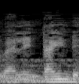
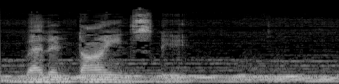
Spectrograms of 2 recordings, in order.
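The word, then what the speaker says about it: Valentine's Day: नाम पर गौर करें इसे जो आम कहा जाता है यह वैलेंटाइन डे है लेकिन हकीकत में जो इसका प्रोनाउंस एशन है वह है वैलेंटाइंस डे य वैलेंटाइन वाला दिन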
